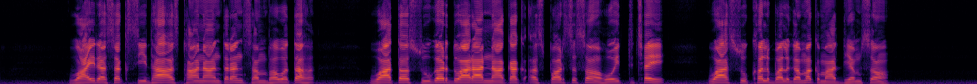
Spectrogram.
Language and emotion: Maithili, neutral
